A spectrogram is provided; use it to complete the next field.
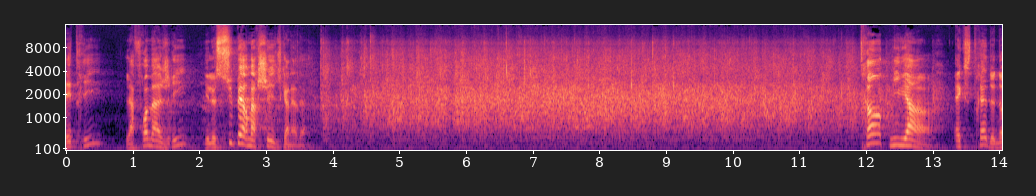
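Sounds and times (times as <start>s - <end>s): audience applauding: 3.8s - 13.1s.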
